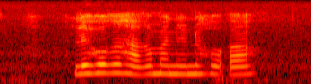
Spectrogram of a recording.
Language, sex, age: Southern Sotho, female, 18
